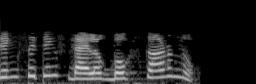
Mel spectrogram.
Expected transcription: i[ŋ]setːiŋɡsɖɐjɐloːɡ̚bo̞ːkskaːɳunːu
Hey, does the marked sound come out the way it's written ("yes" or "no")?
yes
